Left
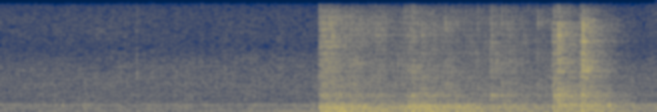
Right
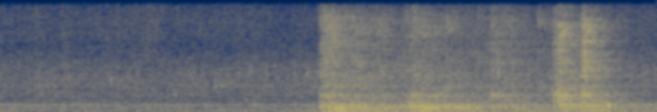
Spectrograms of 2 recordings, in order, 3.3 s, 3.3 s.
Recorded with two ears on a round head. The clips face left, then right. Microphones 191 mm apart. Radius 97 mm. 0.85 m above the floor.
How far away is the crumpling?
About 0.7 m.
